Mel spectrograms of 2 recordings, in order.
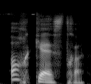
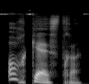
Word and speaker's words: orchestre: Les lettres ch ensemble font parfois le son que dans certains mots comme orchestre, chronomètre, technologie. Que comme dans orchestre, lisons ensemble. Que orchestre ? Que comme dans chronomètre. Lisons ensemble que chronomètre.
